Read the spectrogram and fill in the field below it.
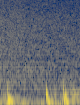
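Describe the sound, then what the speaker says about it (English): Low, thumping heartbeat pulses from the video game Yomawari: Night Alone, three slow beats in about a second over a steady eerie hum, with no talking. "Oh, you hear the heartbeat."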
